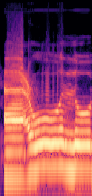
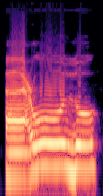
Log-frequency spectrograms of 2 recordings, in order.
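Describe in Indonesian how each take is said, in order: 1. Bunyi dh tipis, bibir tidak membulat. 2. Bunyi dh tebal, bibir membulat. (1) "mengembalikan bibir pada posisi normal ... seperti ini" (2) "berkesan tebal zalnya"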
